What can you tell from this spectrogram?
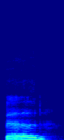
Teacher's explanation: The vowel will be a little longer in bed because the D is voiced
